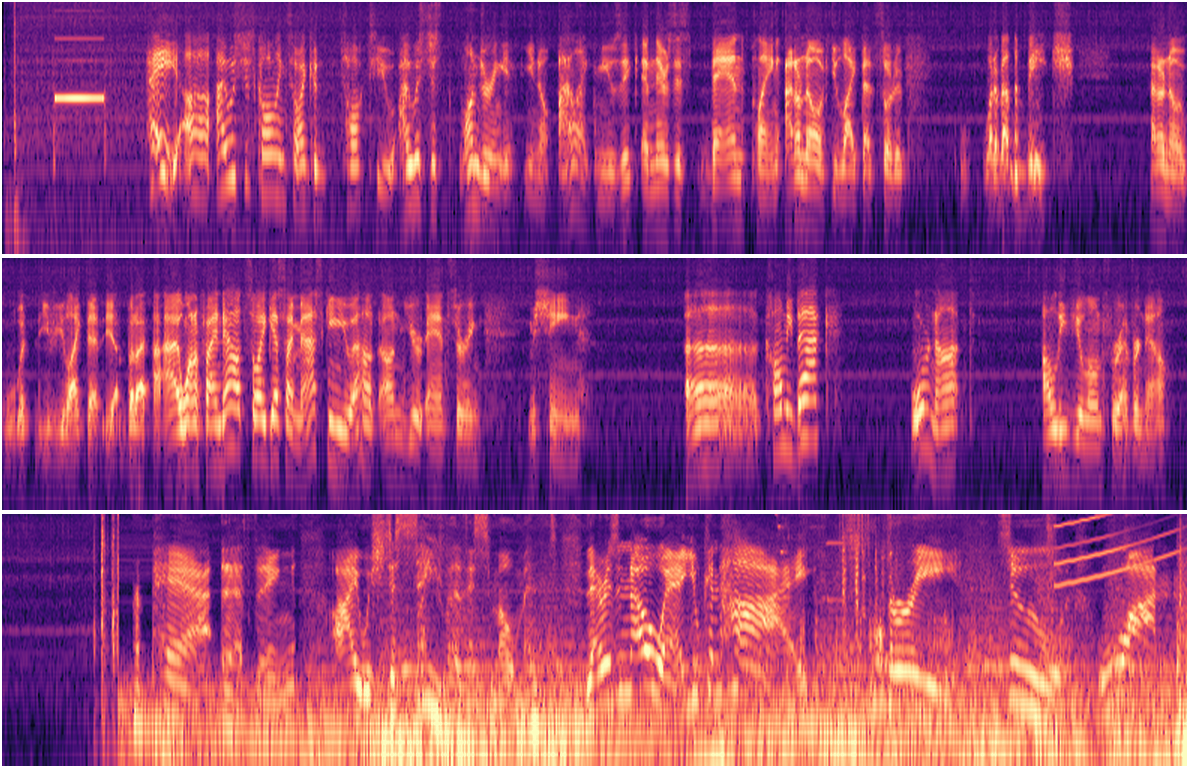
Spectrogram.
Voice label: character and accent

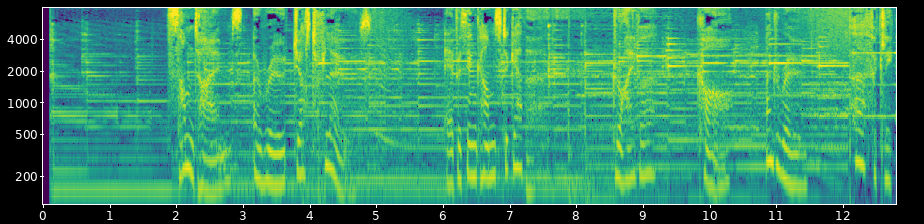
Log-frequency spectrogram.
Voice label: commercial mix

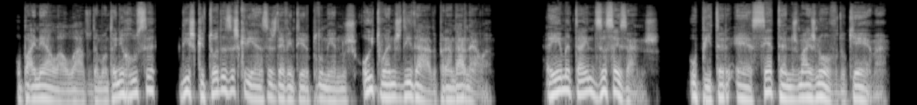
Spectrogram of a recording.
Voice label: MALE portugues elearning

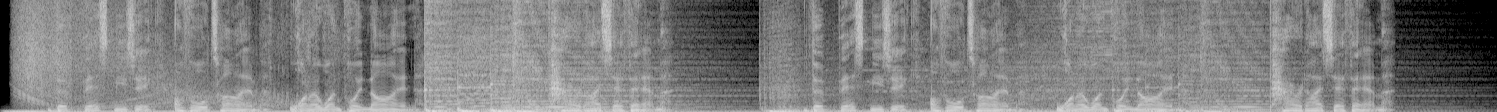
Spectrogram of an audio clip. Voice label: Imaging Montage

